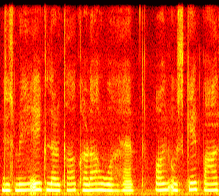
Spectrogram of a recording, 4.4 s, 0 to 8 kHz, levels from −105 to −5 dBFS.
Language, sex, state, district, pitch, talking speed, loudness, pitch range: Hindi, male, Madhya Pradesh, Dhar, 250 Hz, 120 wpm, -14 LUFS, 245-255 Hz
